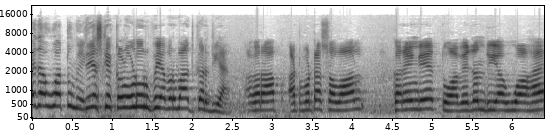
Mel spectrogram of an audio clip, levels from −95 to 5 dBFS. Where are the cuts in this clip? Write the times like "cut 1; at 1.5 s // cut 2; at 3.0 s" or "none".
cut 1; at 0.7 s // cut 2; at 2.7 s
